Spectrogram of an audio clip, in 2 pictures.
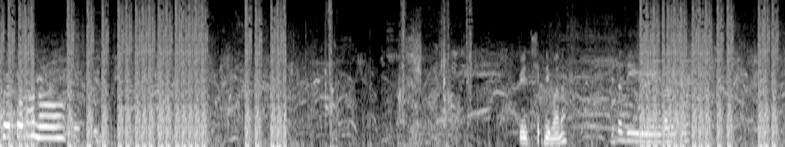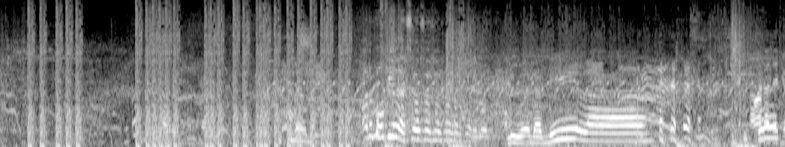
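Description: Rifle gunfire rattles in rapid bursts.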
